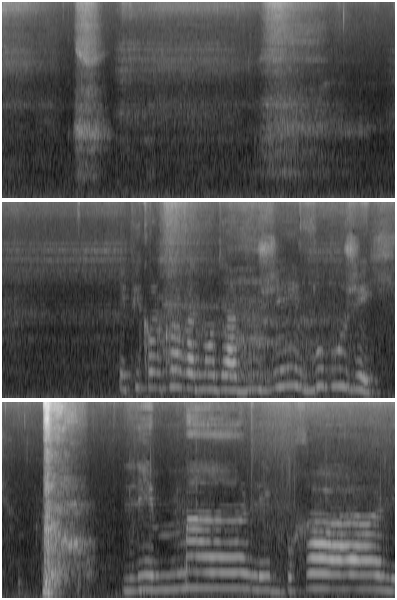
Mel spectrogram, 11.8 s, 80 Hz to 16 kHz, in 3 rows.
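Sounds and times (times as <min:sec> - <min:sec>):
sharp brief inhale to activate the breathing after a relaxation practice: 0:00.0 - 0:05.8
longer breathy exhale after a relaxation practice: 0:00.0 - 0:07.4
quiet hiss: 0:00.0 - 0:11.7
speech: 0:05.1 - 0:07.9, 0:09.1 - 0:11.7.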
